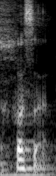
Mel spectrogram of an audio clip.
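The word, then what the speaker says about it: Xhosa: Kosa.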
